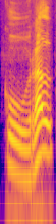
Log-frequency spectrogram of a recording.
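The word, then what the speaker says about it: coral: जब किसी शब्द में CH के बाद ओ आर आ जाए means CH + OR = to also क इक्व टू आल्सो क तो जैसे CH ओ R coarse C H plus O आर सी एच ओ आर एल कोरल CH + ओ आर ई ओ जी आर ए पी एच Y choreography C H choreography C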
